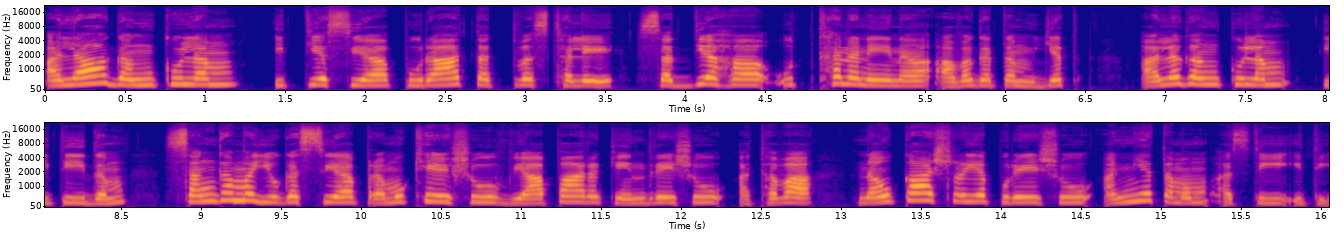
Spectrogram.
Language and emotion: Sanskrit, neutral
